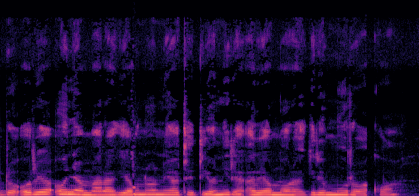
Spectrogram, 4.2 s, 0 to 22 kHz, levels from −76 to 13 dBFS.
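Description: At 1.29 to 1.35 s, the speech breaks into a short glitch. It comes back at 3.62 to 3.67 s. Both are damaged data in a compressed stream. Part of the encoded bytes there is corrupt. The decoder cannot read those frames properly. It loses its place and hunts for the next valid frame header. Each burst lasts about 50 ms and sounds like a brief chirp, squawk, click or short hole.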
